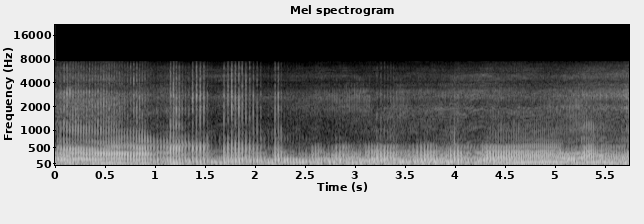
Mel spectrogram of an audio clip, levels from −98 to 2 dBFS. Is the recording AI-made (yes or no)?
yes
